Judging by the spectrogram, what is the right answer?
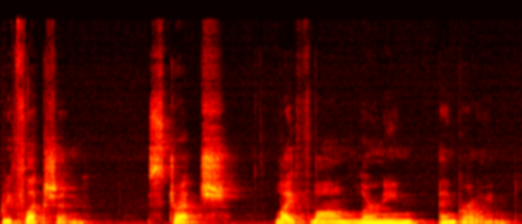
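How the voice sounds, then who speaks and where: A woman reading a scripted, reflective guided meditation in a calm, measured way. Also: lowish voice.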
